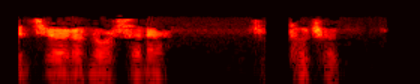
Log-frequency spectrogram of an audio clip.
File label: Superstition Dispatch, Mesa PD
